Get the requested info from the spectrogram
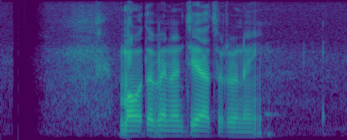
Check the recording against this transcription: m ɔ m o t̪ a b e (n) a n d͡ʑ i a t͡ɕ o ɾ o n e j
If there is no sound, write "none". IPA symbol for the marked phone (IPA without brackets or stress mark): n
